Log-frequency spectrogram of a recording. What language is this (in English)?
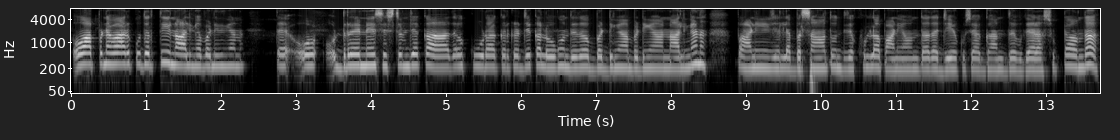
Dogri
